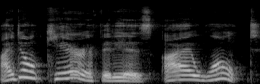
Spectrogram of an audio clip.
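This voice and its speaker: A raspy, female-sounding put-on character voice at medium pitch for a woman and a fairly slow pace. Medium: read story. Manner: blunt, colloquial.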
